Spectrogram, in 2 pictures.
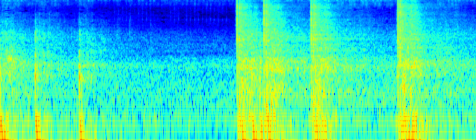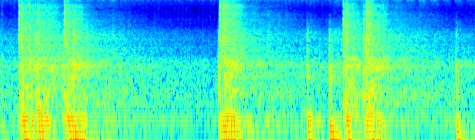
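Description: Aerial firework shells bursting: about a dozen sharp booms, some in quick pairs or clusters, each trailing off in a rolling echo.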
